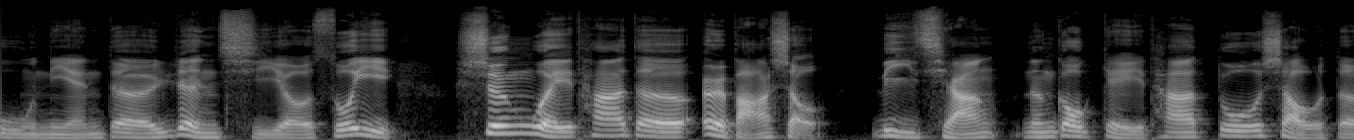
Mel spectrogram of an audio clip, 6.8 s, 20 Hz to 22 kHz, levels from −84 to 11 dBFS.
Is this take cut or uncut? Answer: uncut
